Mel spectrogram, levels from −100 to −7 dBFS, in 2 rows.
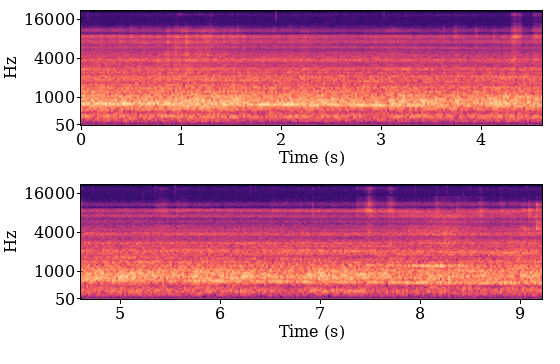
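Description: From start to finish there's a doubled audio track: a second full-band copy trails the original by about a fifth of a second, a few dB quieter, with no decay or room colour. It's likely a second, slower capture path mixed back in.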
